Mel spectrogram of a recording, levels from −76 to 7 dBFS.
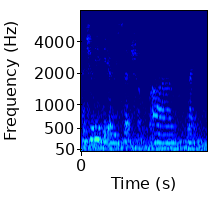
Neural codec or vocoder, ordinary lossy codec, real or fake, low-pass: none; MP3, 48 kbps; real; 7.2 kHz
